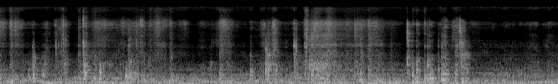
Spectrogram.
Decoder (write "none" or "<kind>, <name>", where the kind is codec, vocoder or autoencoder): codec, SNAC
